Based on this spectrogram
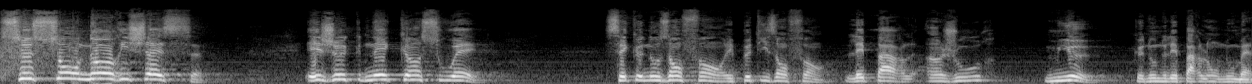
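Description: Here a man speaks at a high pitch with very wide swings. He goes very slowly, with long, frequent pauses. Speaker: politician. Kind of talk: political speech at a rally.

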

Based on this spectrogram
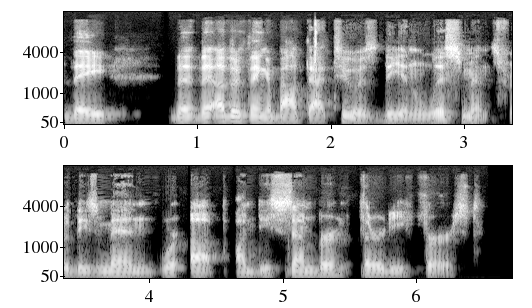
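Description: A man speaks at a moderate pace in a monotone, flat delivery with vocal fry. The background is quiet. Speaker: history teacher. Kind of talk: lecture. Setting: recorded video lesson. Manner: casual, many filler words. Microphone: webcam.

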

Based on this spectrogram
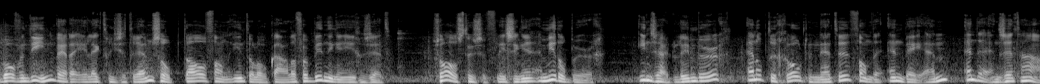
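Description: With very wide pitch swings and a fairly high pitch, a man speaks at a moderate pace over noticeable background noise. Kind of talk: vintage film narration, scripted voice-over. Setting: voice-over on historic film footage. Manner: measured, formal, documentary-style delivery; even, informative, steady pace.

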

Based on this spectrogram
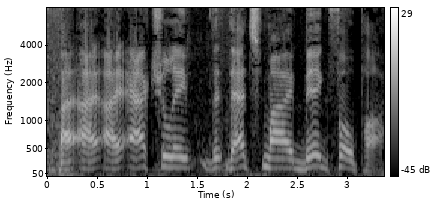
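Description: Fairly slow speech, a dry sound with no echo, and noticeable background noise. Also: man. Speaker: public address announcer. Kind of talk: interview answer. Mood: amused, storytelling. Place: stadium.

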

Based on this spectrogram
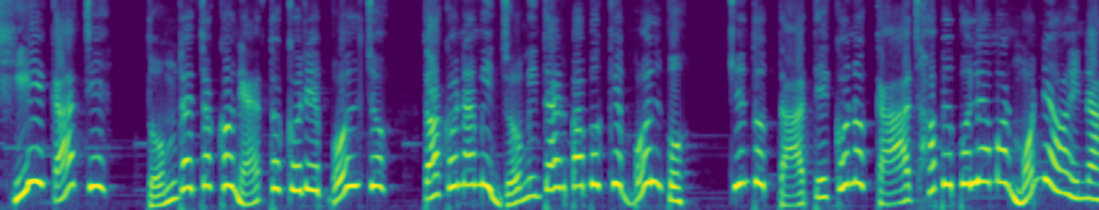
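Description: Faint music plays behind a cartoonish character voice that moves at a fairly slow pace.

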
